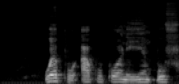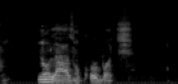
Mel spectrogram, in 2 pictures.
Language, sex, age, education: Igbo, male, 46-60, tertiary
